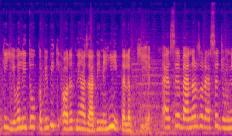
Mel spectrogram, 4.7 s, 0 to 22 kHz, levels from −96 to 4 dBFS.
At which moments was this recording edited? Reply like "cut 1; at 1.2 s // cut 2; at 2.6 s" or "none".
cut 1; at 3.2 s

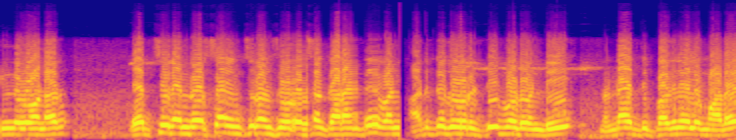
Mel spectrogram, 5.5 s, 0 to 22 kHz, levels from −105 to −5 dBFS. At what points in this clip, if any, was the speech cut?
cut 1; at 3.0 s

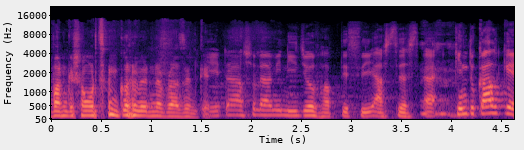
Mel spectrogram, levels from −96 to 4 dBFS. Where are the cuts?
cut 1; at 3.6 s

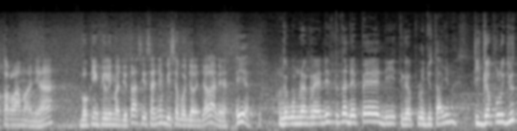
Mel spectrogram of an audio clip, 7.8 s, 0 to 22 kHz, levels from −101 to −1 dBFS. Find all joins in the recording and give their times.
cut 1; at 3.9 s

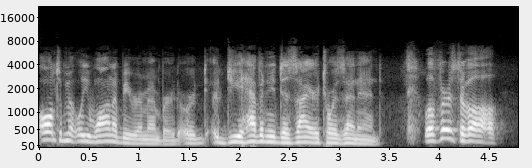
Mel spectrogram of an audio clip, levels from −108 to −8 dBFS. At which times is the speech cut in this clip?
none

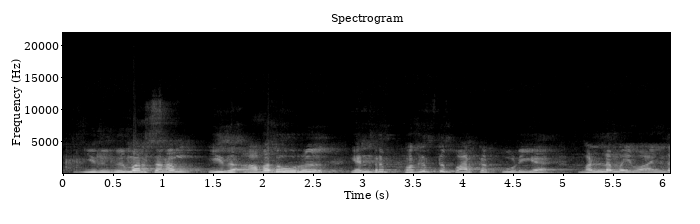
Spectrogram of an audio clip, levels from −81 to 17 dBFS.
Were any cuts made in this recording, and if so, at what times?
none

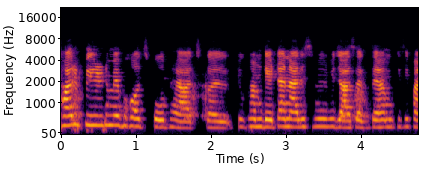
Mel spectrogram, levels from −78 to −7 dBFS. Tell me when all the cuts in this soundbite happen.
none

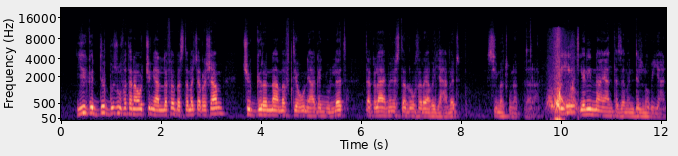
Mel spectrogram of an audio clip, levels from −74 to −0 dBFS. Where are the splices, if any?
cut 1; at 9.9 s

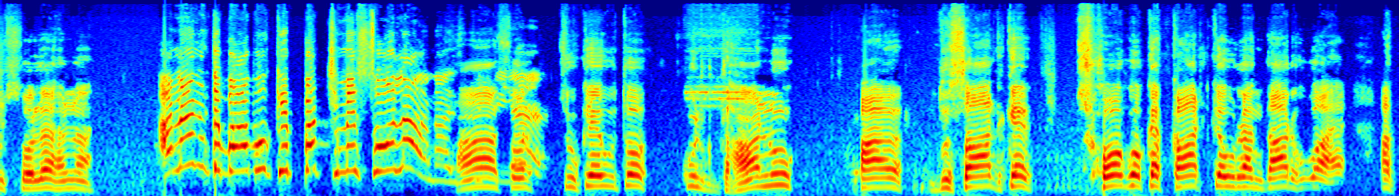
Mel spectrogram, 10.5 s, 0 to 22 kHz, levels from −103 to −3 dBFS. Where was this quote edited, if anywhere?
none

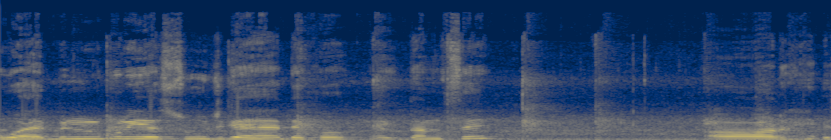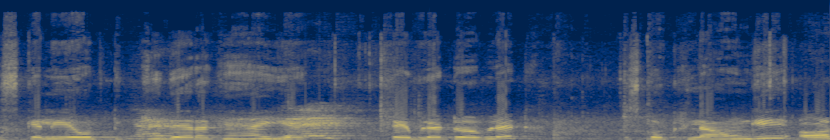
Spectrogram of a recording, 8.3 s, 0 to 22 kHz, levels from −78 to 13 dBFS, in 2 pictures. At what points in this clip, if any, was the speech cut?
none

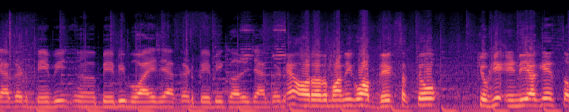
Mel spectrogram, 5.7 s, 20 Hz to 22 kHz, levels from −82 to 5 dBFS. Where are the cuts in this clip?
cut 1; at 2.9 s

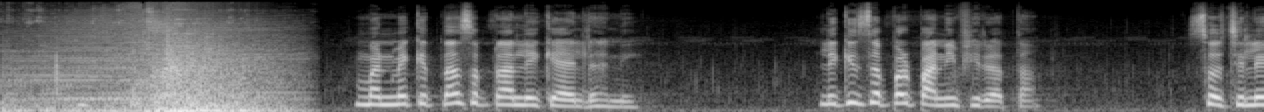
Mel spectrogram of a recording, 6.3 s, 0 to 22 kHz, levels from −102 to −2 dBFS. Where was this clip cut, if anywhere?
cut 1; at 1.4 s

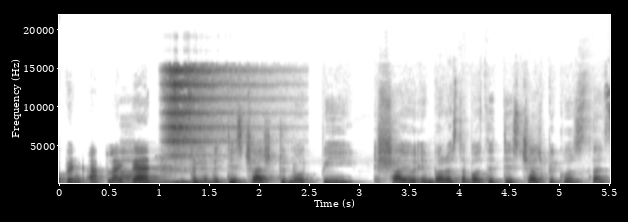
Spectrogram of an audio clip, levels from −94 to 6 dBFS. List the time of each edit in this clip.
cut 1; at 1.3 s

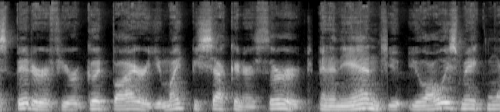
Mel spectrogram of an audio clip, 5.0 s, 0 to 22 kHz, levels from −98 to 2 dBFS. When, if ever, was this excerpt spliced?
cut 1; at 3.1 s // cut 2; at 3.8 s

